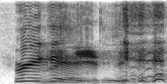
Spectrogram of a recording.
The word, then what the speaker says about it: Rigetti: I think you're not saying it right. Rigetti. It's like Inglourious Bastards.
